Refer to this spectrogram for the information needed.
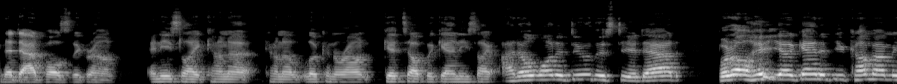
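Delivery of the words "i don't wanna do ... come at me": higher, urgent warning; retold plea turning to a louder threat; pleading warning. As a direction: act out a reluctant son warning him off. Son warns dad off.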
